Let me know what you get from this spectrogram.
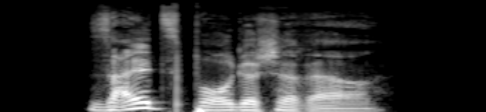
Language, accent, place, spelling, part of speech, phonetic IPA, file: German, Germany, Berlin, salzburgischerer, adjective, [ˈzalt͡sˌbʊʁɡɪʃəʁɐ], De-salzburgischerer.ogg
- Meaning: inflection of salzburgisch: 1. strong/mixed nominative masculine singular comparative degree 2. strong genitive/dative feminine singular comparative degree 3. strong genitive plural comparative degree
